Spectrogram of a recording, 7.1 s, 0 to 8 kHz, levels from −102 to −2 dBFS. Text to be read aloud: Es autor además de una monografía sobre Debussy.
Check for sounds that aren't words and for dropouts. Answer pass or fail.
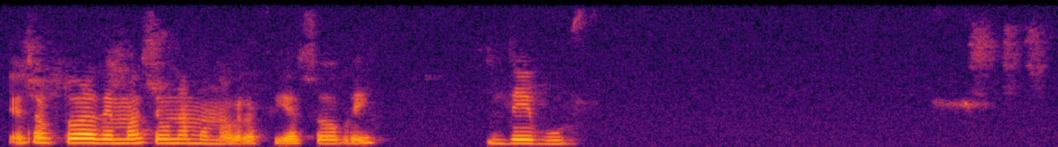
pass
